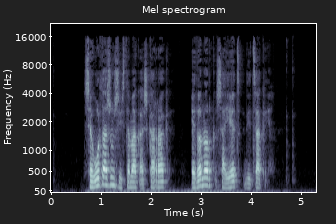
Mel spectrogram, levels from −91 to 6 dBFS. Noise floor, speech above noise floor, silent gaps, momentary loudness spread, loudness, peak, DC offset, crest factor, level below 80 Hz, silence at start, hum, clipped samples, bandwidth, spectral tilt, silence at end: -69 dBFS; 51 dB; none; 10 LU; -19 LUFS; -2 dBFS; under 0.1%; 18 dB; -56 dBFS; 0.65 s; none; under 0.1%; 16.5 kHz; -5 dB/octave; 1.05 s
